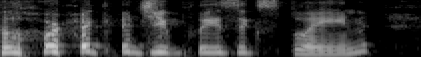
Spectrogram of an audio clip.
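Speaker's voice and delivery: giggling, laughing through the words. Reading out a question for the guest, laughing while talking. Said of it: "I don't know why I'm laughing".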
